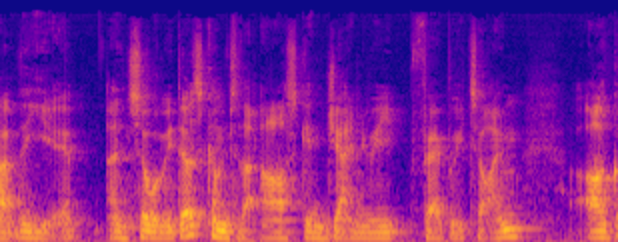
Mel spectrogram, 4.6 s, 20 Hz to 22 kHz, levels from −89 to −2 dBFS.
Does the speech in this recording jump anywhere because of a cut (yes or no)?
no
